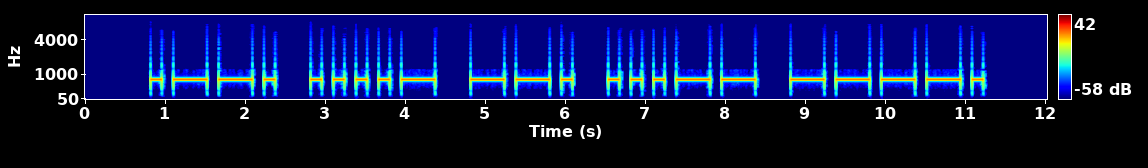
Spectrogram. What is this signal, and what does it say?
Morse code, heard as a keyed tone, about 8 wpm, 800 Hz. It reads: P4G39
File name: CW / DET / 1 9 1500C S C 8wpm 5653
